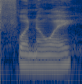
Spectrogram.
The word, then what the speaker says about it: Flournoy: did you see that they came out and you brought up Ryan Flournoy or Flournoy. That's how you're supposed to pronounce his name is Flournoy.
